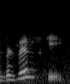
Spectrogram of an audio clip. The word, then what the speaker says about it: Burzynski: Burzynski and several of my songs who-who Bill Clinton blocked aggressively blocked can secure since 1994 with dr. Burzynski and it rhymes with Lewinsky so what my hashtag is dr.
